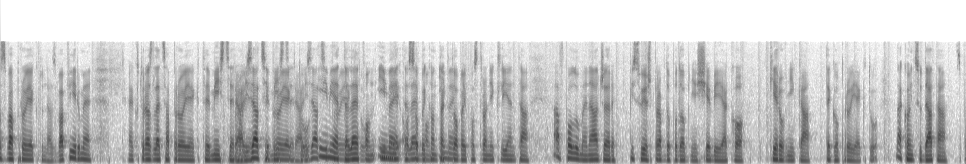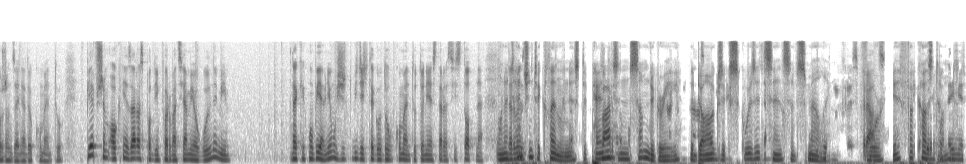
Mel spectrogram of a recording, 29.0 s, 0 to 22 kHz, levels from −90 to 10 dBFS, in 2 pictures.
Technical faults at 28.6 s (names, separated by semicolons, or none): speech suppressed in double talk; echo leak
